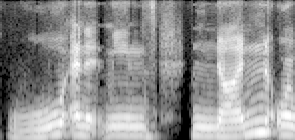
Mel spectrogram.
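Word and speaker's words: 无: And then this character is pronounced wu, and it means none or without.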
